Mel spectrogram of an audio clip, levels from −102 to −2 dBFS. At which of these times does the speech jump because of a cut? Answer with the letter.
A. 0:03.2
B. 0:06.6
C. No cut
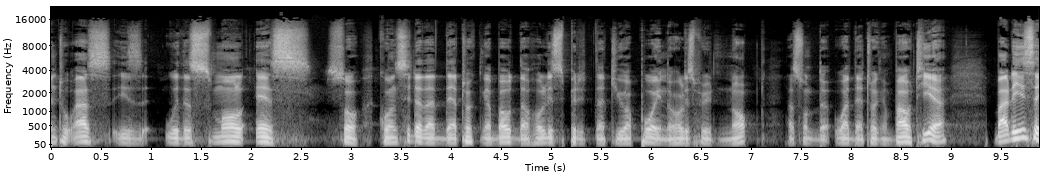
A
